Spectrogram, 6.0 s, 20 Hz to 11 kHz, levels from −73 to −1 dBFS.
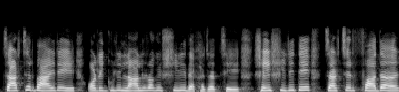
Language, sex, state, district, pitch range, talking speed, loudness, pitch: Bengali, female, West Bengal, Malda, 265-300 Hz, 160 wpm, -17 LUFS, 290 Hz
